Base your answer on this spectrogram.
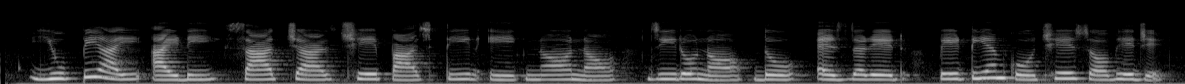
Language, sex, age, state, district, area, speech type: Hindi, female, 30-45, Madhya Pradesh, Betul, rural, read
